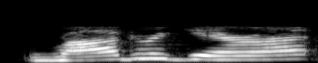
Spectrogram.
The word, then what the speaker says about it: Rodriguera: It's Rodriguera, and I'm still learning how to spell it.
